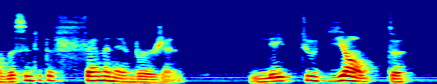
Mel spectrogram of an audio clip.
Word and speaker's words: étudiante: L'étudiante. We pronounce this T now. Did you hear how I was not pronouncing it here? L'étudiant. L'étudiante.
